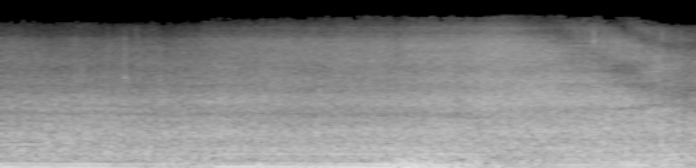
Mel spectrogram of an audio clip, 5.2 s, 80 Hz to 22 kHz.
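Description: Peugeot 308 R Hybrid's 270 hp turbocharged engine running at low revs as the car rolls slowly across the paddock, a steady low drone under wind noise on the microphone that swells about three to four seconds in.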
